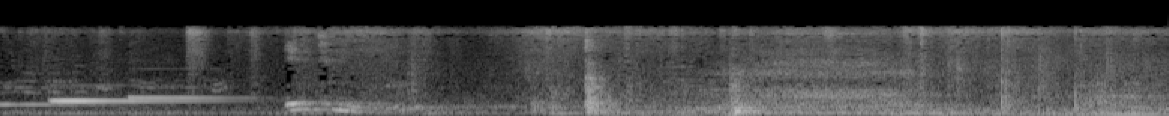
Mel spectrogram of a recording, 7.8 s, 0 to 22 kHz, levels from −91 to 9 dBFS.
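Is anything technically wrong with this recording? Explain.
Yes. Throughout, heavy MP3 compression is the likely cause: the encoder starved weak frequency lines and dropped everything above 8.3 kHz, leaving watery, swirly, dull sound, consistent with roughly 31 kbps.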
